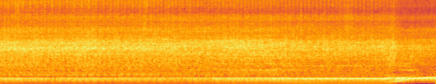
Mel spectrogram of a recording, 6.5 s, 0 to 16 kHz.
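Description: Turbocharged four-cylinder engine of a modified 1985 Dodge Omni GLH idling steadily, heard close up at the open engine bay. About six seconds in, the revs rise briefly as the throttle is blipped.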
